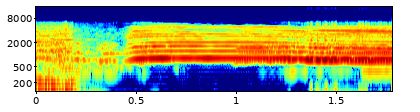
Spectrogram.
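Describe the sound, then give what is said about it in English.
A goat lets out a long, strained, human-like scream, loud, holding a wavering pitch for over a second after a short noisy burst at the start. “Rather, our brains are just so fine-tuned to pick out language that we can't help but hear words in their maniacal screams.”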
